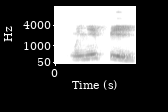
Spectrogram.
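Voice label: "menyipi", Malay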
